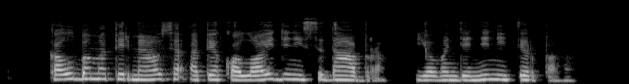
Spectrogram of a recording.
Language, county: Lithuanian, Alytus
